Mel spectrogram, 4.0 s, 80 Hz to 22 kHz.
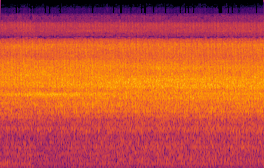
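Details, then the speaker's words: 2006 Suzuki Grand Vitara 2.0 petrol automatic, 230,000 km, after timing chain replacement: steady, even idle with light shake (no balance shafts) and smooth hum, no timing chain scraping; normal idle. "zauważyłem że na ostatnim nagraniu słabo słychać ten silnik więc dogrywka Ultra pracy niezła troszeczkę się trzęsie bo nie ma Wałków balansujących"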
